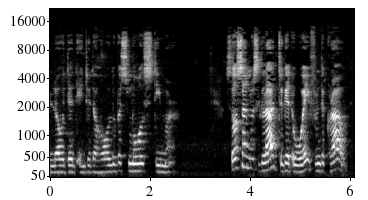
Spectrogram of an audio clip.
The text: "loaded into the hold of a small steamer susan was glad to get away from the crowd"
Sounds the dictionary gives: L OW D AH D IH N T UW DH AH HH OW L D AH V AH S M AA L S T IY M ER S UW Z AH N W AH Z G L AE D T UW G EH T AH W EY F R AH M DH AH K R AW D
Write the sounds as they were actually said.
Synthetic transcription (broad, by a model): L OW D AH D IH N T UW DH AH HH OW L AH V AH S M AA L S T IY M ER S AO S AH N W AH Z G L AE D T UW G EH T AH W EY F R AH M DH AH K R AW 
